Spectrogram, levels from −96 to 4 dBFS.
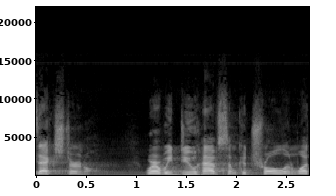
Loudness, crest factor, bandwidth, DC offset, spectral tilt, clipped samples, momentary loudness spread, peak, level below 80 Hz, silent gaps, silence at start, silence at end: -30 LUFS; 20 dB; 11 kHz; under 0.1%; -3.5 dB/octave; under 0.1%; 10 LU; -10 dBFS; -68 dBFS; none; 0 s; 0 s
